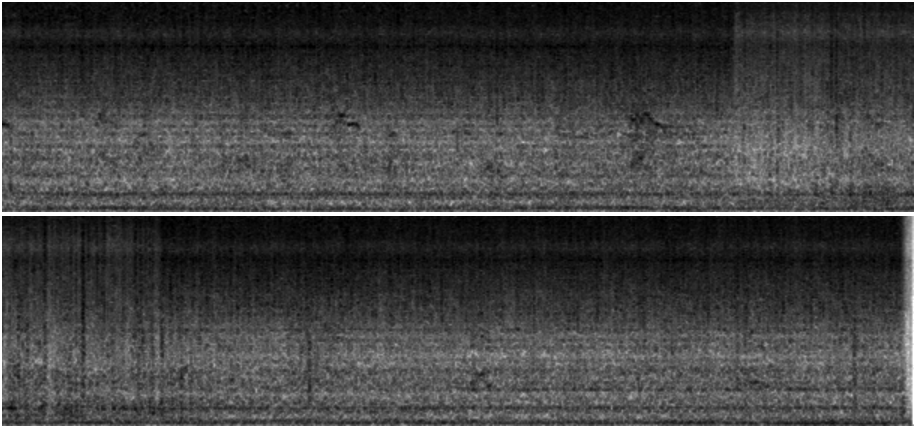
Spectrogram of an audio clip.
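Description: Running tap water pours into a sink during handwashing in a nursing vital-signs demonstration, a continuous faint hiss with brief splashy shifts midway, no voices.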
